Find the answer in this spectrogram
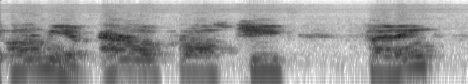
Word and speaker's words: Ferenc: the time of the 1941 German invasion, and Ferenc Farkas, F-A-R-K-A-S, the ABN military chief who commanded the army of Arrow Cross Chief Ferenc Zalati, S-Z-A-L-A-S-I, executed as a war criminal against the Russians in World War II.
